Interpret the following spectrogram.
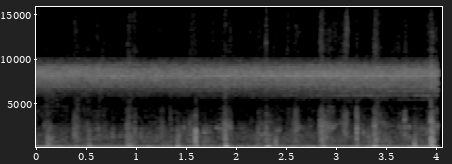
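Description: Quick, light footsteps of a child doing an agility ladder drill on grass: an irregular patter of soft taps as the feet land in and out of the rungs.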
